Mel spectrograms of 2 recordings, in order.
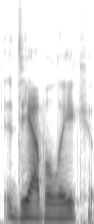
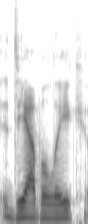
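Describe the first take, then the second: First: It is said like the movie title. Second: The same.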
